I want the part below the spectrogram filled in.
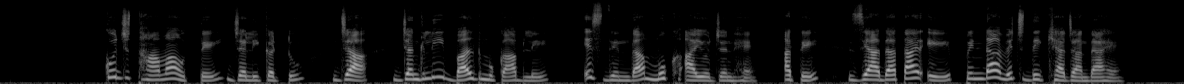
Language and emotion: Punjabi, neutral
